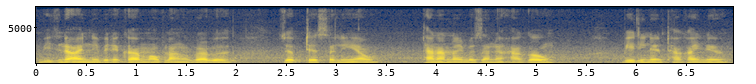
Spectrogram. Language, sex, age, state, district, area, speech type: Bodo, male, 18-30, Assam, Kokrajhar, rural, spontaneous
